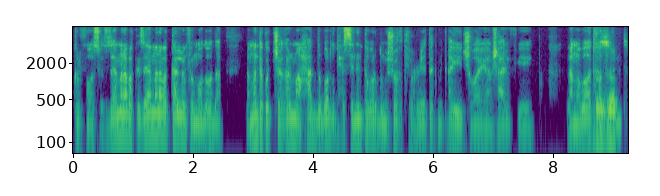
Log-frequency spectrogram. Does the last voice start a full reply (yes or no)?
no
